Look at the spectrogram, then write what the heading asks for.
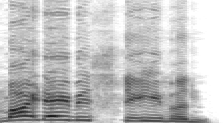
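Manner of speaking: high, very loud, drawn-out holler; hammed-up slow shouted self-introduction; mock booming introduction. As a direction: bellow your name at a stranger. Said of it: "and just like".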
